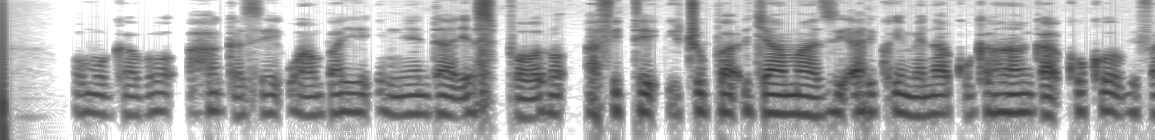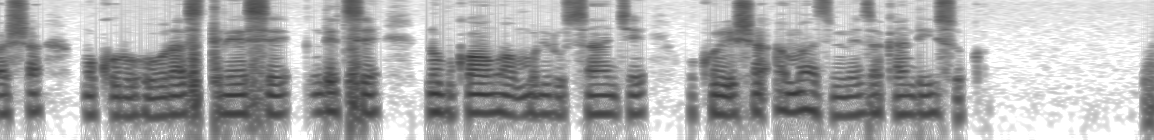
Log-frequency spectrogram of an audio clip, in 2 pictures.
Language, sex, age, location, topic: Kinyarwanda, male, 18-24, Kigali, health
